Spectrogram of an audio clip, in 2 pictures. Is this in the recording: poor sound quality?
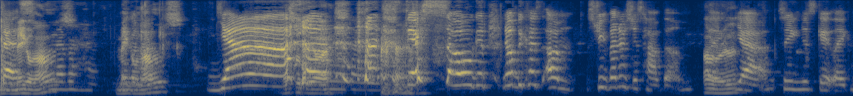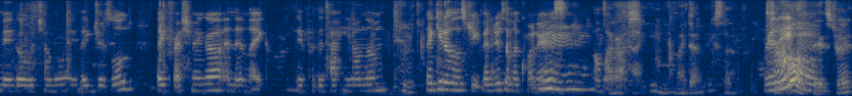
yes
